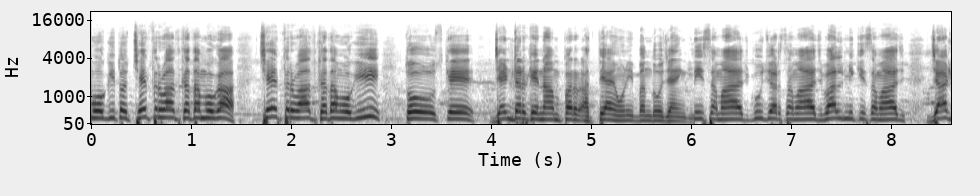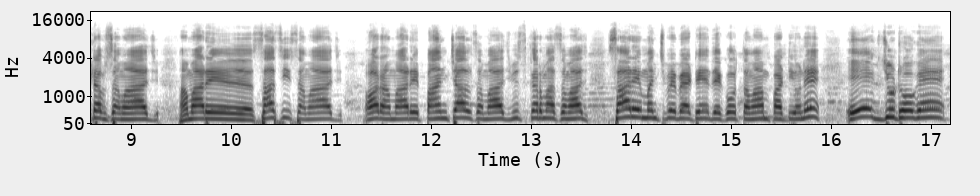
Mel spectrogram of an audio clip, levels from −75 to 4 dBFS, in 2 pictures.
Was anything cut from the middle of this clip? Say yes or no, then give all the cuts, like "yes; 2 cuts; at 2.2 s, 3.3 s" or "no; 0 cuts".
yes; 1 cut; at 6.0 s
